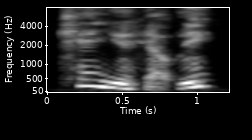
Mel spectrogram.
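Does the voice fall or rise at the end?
rise. The voice rises at the end. The speaker calls it right. "when you are making a question with the with the answer yes or no, you say"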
